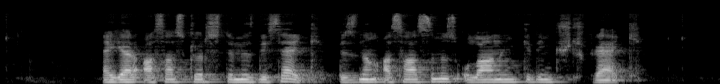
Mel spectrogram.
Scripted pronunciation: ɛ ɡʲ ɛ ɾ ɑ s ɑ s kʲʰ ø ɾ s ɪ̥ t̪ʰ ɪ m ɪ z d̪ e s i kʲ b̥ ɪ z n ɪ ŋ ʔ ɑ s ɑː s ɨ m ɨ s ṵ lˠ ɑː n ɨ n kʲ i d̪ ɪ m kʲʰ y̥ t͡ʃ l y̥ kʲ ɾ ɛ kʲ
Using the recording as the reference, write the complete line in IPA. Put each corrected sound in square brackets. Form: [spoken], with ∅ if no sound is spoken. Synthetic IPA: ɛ ɡʲ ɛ ɾ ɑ s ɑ s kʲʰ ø ɾ s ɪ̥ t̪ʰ ɪ m ɪ z d̪ e s [ɛ] kʲ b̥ ɪ z n ɪ ŋ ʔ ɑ s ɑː s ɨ m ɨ [z] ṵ lˠ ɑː n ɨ [ŋ] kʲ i d̪ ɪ [n] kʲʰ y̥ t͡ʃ l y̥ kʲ ɾ ɛ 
